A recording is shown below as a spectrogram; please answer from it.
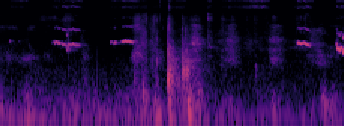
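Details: Fourteen-day-old pug puppies, just starting to walk, give short, thin, high squeaking whimpers between soft shuffling sounds, with their mother nearby recognising and guarding them.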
